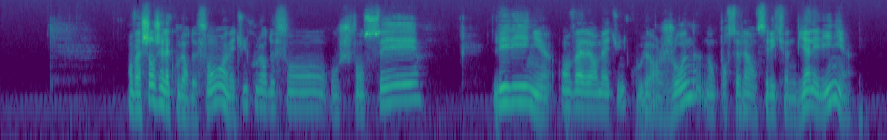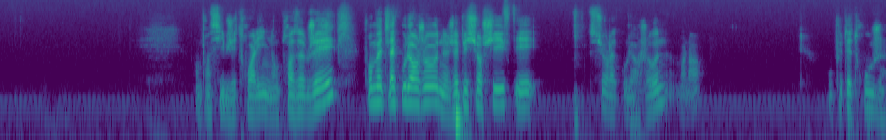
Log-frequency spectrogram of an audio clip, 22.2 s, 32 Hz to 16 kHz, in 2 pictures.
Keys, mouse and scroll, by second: 0.9 click, 1.4 click, 4.7 click, 6.2 click, 7.2 shift+click, 8.5 shift+click, 10.1 shift+click, 11.3 shift+click, 18.5 shift+click.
